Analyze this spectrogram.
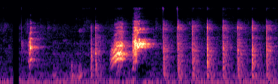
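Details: Javan myna lure song used to provoke other mynas: scratchy rasping notes and a short whistle, then evenly spaced sharp clicks repeated about three times a second.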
